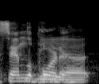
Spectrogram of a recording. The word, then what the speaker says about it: LaPorta: Sam Laporta.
